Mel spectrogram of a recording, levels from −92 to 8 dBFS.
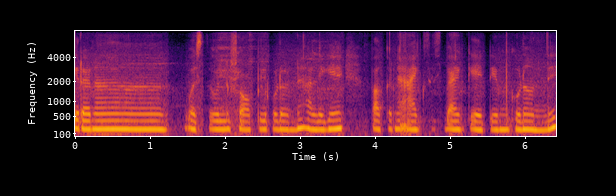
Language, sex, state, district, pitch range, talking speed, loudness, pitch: Telugu, female, Andhra Pradesh, Krishna, 180-190 Hz, 120 wpm, -17 LUFS, 185 Hz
